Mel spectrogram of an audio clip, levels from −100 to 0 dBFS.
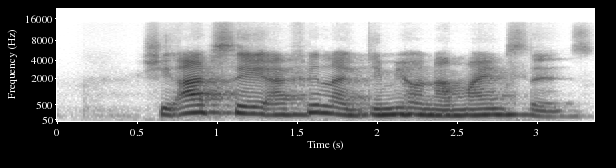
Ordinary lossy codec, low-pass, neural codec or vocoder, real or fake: none; 14.4 kHz; autoencoder, 48 kHz, 32 numbers a frame, DAC-VAE, trained on Japanese speech; fake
